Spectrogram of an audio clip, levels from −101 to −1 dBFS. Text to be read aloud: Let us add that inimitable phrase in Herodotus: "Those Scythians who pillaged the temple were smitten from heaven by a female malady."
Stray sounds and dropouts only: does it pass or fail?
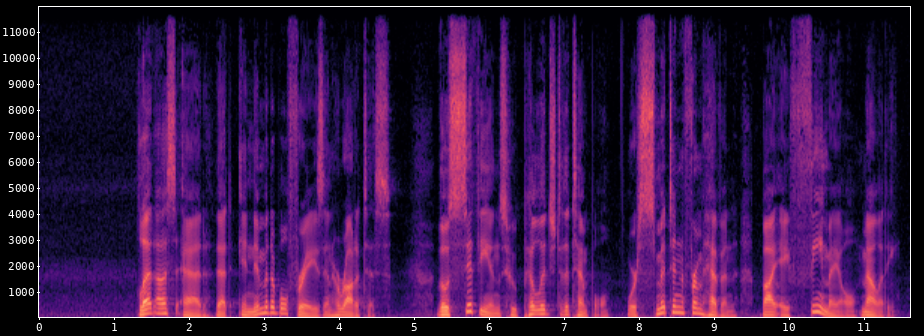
pass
